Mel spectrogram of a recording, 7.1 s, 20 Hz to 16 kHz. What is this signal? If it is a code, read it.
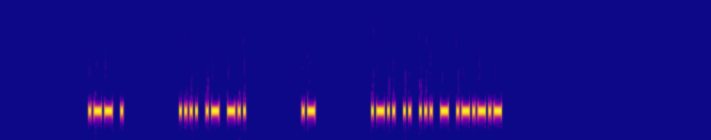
Morse code, heard as a keyed tone, about 41 wpm, 700 Hz. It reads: WE HAD A LIST.
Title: 3x Word-Spacing - Sentences from Top 400 Words - 45wpm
